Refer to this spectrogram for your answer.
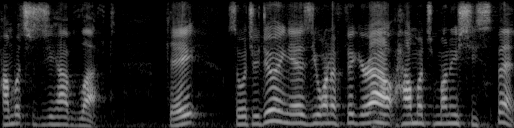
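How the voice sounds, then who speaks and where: At a fairly quick pace, a man talks in a high pitch with fairly even intonation. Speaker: math teacher. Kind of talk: classroom lecture. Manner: fast.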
